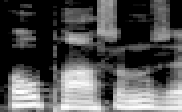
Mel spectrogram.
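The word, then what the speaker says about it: opossum: The possums or opossums, as you properly pronounced it, are really usually not much of a problem.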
